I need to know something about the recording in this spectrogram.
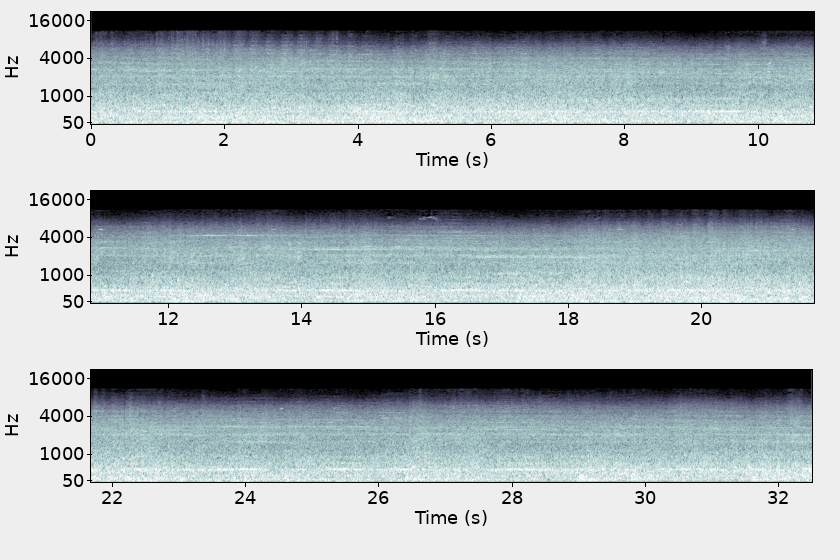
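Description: Enclosed autorack freight cars rolling past on jointed track: a steady, loud noise of steel wheels on rail, with a steady ringing tone running through it and faint higher squeals near the middle.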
